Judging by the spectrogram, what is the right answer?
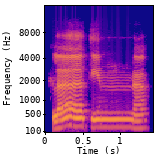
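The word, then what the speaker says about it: لَٰكِنَّ: Lakinna. Hati-hati nanya dibaca pendek. Ya, walakinna. Hati-hati nanya dibaca panjang. Nah, tetap dibaca panjang ya. Kalau lakinna kan nggak ada wanya, berarti nanya pendek.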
